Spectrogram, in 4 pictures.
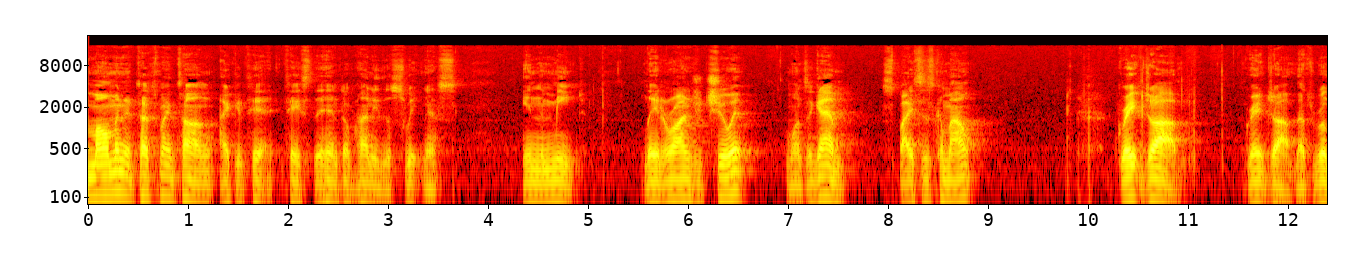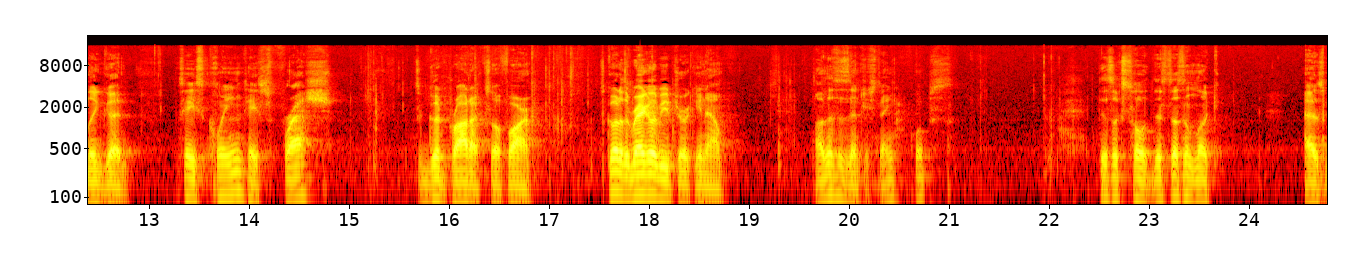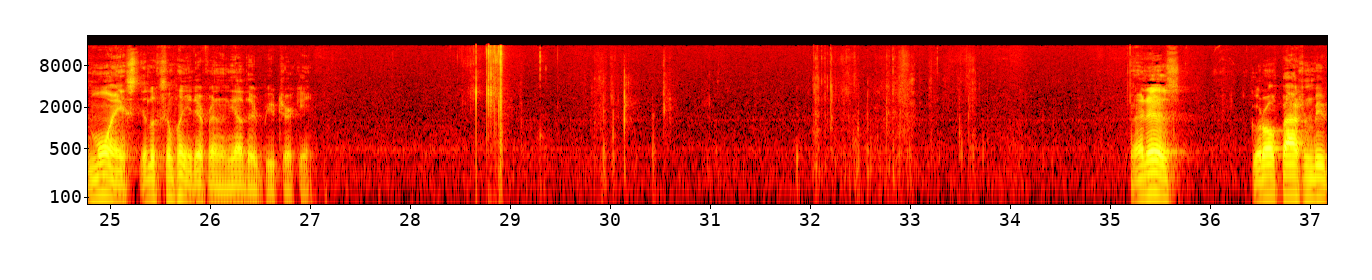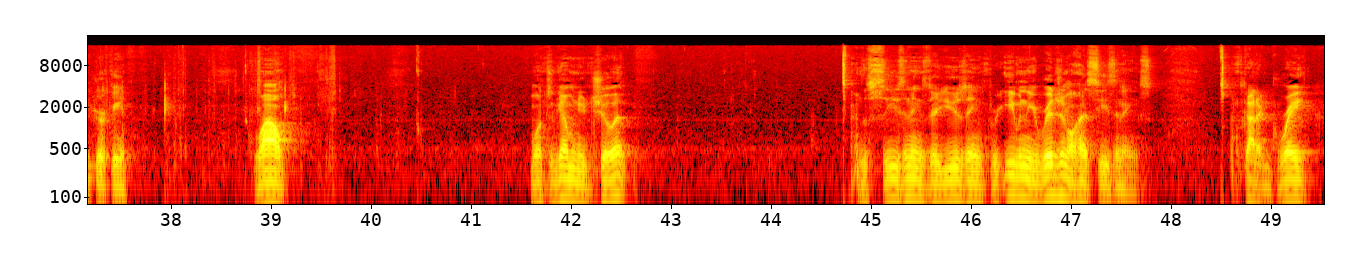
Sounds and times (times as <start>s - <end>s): Speech: 0.0s - 3.8s, 4.4s - 5.0s, 5.6s - 9.0s, 10.3s - 14.9s, 15.6s - 18.9s, 19.6s - 21.1s, 22.5s - 23.8s, 24.5s - 27.1s, 35.2s - 35.8s, 36.4s - 37.7s, 38.8s - 39.4s, 41.6s - 42.7s, 44.7s - 47.9s, 48.5s - 49.5s
Inside, small room: 0.0s - 49.5s
Crumpling, crinkling: 15.0s - 18.5s, 19.2s - 20.6s, 28.5s - 31.1s, 31.8s - 33.8s, 37.3s - 40.5s.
